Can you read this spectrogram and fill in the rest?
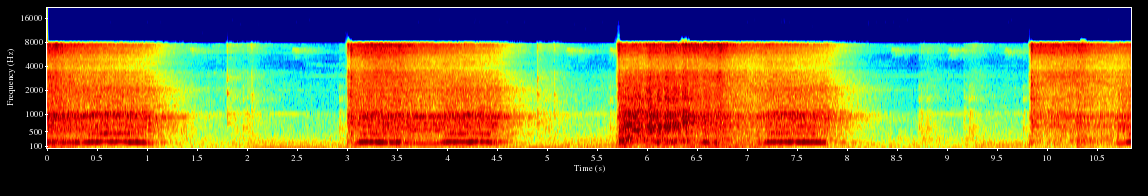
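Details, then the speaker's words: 2014 Renault Sandero 1.6 8-valve, starter cranking: three short bursts, each a harsh metallic grind over the starter whir, cutting off abruptly; worn starter Bendix drive, to be removed and replaced. "Eu vou mostrar agora primeiro o barulho do arranque, tá? Que a gente vai tirar e solucionar esse barulho."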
